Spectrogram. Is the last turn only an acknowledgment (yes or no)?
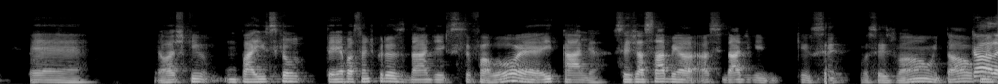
no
